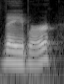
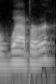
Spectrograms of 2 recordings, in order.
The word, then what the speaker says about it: Weber: a german sociologist named max weber or weber depending on your pronunciation and in that book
